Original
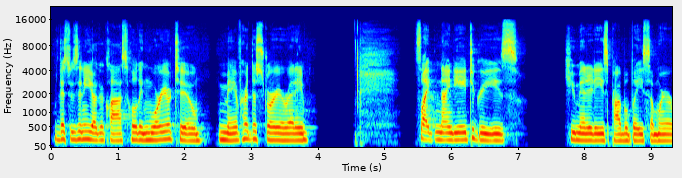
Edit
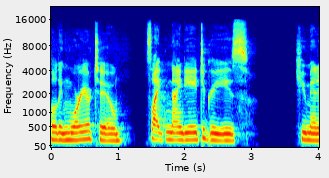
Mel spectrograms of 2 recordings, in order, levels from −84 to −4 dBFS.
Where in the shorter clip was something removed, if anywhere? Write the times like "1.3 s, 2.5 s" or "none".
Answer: 1.2 s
